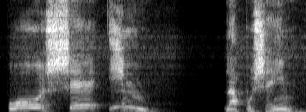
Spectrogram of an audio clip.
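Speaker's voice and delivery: posheim read out carefully, stress on -sheim; reading Hebrew aloud. Shown as a demonstration. Teacher reading the manuscript word aloud, posheim spelled out in sound. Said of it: "aquí dice".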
